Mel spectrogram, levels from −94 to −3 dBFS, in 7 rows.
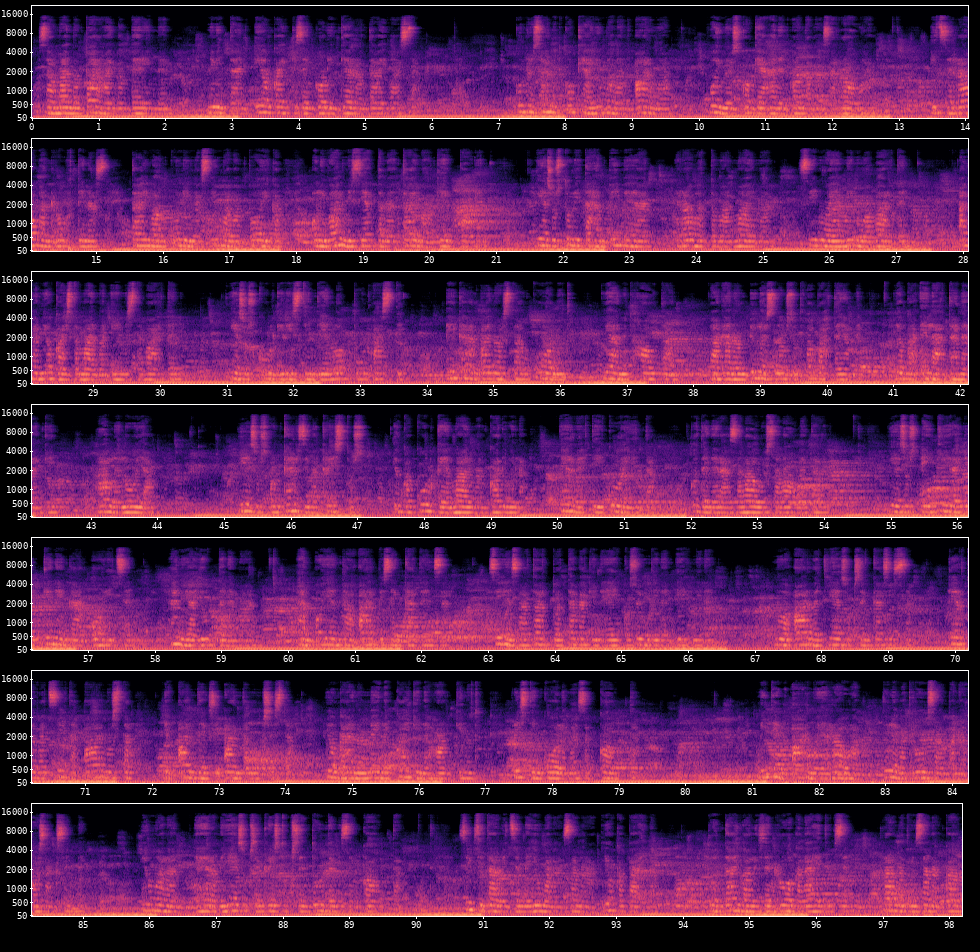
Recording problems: room echo; slight; dies away in 0.3 s
off-mic speech; somewhat distant
chatter from many people; loud; throughout; 8 dB below the speech
low rumble; noticeable; throughout; 15 dB below the speech

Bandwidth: 15 kHz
